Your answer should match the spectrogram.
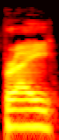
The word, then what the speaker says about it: Brea: For anyone that doesn't know, Bray is spelled B-R-E-A in this case, and that is the Cornish word for hill.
